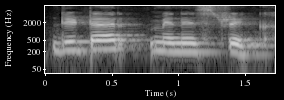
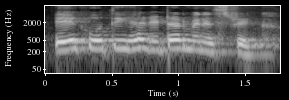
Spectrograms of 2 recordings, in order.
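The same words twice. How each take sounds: First: Syllable-by-syllable deterministic; deterministic drawn out for note-taking; slow dictation. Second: Said in the usual way. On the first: Real, not acted. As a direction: say deterministic slowly, each syllable separated. Repeats term slowly for note-taking.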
